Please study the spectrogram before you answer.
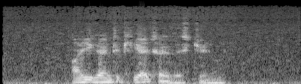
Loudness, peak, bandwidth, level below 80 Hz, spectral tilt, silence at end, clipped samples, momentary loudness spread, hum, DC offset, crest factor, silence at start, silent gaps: -9 LUFS; 0 dBFS; 17 kHz; -20 dBFS; -5.5 dB/octave; 0 s; 0.4%; 20 LU; none; under 0.1%; 12 dB; 0.05 s; none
